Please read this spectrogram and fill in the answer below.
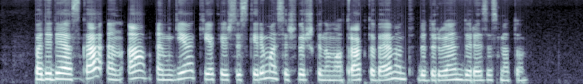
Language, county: Lithuanian, Vilnius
